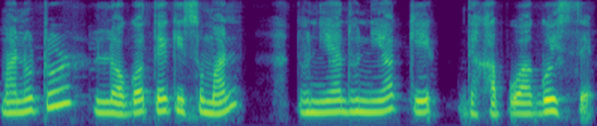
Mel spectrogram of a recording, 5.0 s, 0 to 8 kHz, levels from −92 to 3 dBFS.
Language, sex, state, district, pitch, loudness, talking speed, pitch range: Assamese, female, Assam, Sonitpur, 235 Hz, -17 LUFS, 110 wpm, 225-255 Hz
